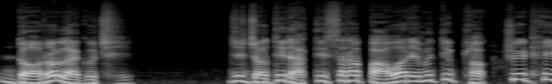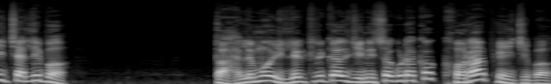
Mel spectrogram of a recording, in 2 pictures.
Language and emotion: Odia, fearful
